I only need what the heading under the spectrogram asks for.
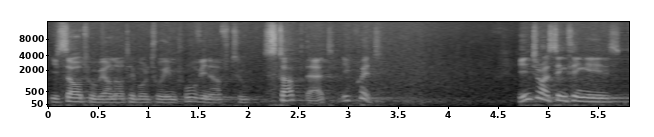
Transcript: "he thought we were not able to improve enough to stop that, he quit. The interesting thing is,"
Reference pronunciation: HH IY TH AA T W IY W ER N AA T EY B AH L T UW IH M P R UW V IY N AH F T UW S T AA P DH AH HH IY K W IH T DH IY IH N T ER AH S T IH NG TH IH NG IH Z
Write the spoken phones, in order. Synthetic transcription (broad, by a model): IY S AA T W IY W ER N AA T EY B AH L T UW IH M P R UW V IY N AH F T UW S T AA P DH AH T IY K W IH T DH IY IH N T ER AH S T IH NG TH IH NG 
